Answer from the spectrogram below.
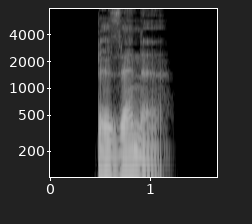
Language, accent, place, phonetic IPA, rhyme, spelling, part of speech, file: German, Germany, Berlin, [bəˈzɛnə], -ɛnə, besänne, verb, De-besänne.ogg
- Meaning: first/third-person singular subjunctive II of besinnen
